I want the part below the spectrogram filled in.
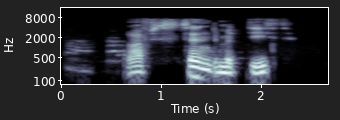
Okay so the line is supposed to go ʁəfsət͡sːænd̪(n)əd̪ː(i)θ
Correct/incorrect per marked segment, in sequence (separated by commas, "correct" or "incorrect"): incorrect, correct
